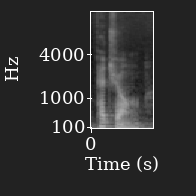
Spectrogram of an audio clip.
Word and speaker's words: Petuum: So the founders took Petuum from Perpetuum. There we go. So that's how you can pronounce the company name, and that's how the company name came about.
